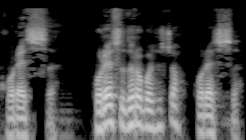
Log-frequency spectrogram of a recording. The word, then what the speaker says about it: 고레스: 여러 발로가 있지만 출애굽 시대 때 바로가 특별한 바로였고 그다음에 바하사 페르시아의 대표적인 왕이 고레스야. 고레스. 고레스 들어보셨죠? 고레스. 영어로는 사이러스라 그러는데 발음을 우리 식으로 발음한 겁니다.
